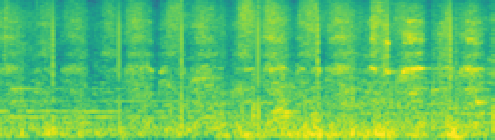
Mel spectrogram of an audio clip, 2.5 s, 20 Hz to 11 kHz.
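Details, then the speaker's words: Rapid rhythmic rasping strokes as a wire saw cuts through the sharp overgrown tusk of an anaesthetised 220 kg farm pig whose tusks are so big it can't eat. "the key here is just getting the wire in around this task and getting initial cut because this doesn't really work that well"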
